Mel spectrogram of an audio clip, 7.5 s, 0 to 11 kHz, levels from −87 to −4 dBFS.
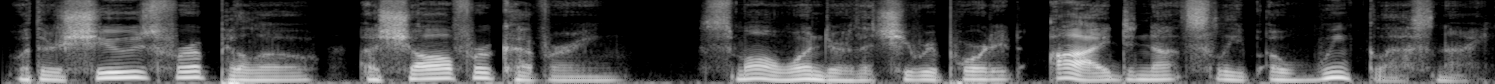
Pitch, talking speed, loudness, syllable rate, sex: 120 Hz, 185 wpm, -22 LUFS, 4.4 syllables/s, male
